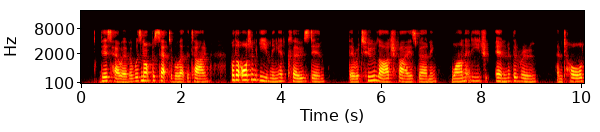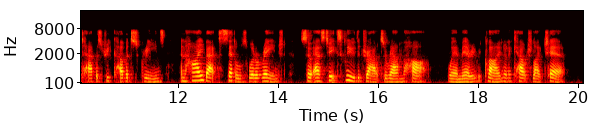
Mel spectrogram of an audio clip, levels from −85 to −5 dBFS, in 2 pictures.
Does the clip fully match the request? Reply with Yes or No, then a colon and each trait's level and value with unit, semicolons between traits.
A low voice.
No: medium, 180 Hz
